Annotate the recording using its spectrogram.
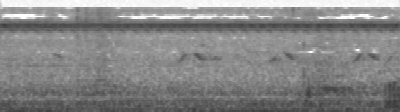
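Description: Steady high-pitched buzz of insects, with a few faint short chirps over it.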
